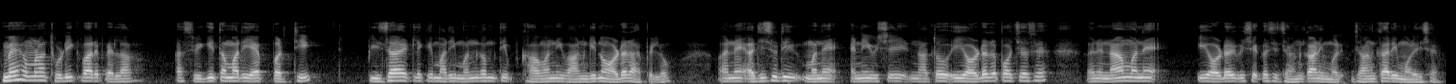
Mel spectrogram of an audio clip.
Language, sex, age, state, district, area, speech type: Gujarati, male, 18-30, Gujarat, Anand, urban, spontaneous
